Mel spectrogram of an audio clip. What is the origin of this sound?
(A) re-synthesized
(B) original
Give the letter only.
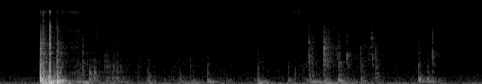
B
